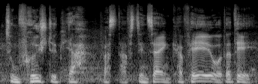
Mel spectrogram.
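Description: An actor playing a prying, evasive train conductor with an Austrian accent, repeating himself in a radio play. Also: male voice, mid-range voice, a little fast, noisy background, close to an everyday voice. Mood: officious. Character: pushy, nosy, secretive male night-train conductor. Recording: loud music behind the voice.

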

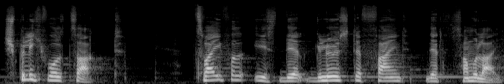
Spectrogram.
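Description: An actor playing a solemn martial arts master who speaks in clipped, broken proverbs in a German radio crime comedy. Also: male voice, fairly high pitch, takes it slowly. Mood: meditative. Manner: sententious, clipped broken grammar.

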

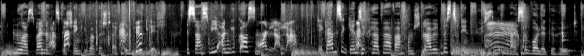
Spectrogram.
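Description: A woman playing a wry big sister who narrates a family radio play with youthful expression. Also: on the high side.

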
